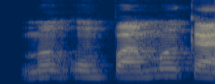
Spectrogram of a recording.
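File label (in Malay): "mengumpamakan", Malay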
